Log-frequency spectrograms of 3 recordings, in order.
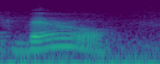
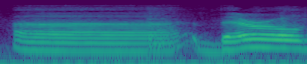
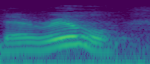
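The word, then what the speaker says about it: Beryl (בערל): The way I just pronounced it, you would spell it Beis, Ayin, Reish, Lamed. Other people I hear tell spell it Beryl, because they hear the yud as a separate sound, beril, instead of beryl. It depends where you put the accent, at the beginning or at the end.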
